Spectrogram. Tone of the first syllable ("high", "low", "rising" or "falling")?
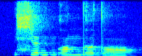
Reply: high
